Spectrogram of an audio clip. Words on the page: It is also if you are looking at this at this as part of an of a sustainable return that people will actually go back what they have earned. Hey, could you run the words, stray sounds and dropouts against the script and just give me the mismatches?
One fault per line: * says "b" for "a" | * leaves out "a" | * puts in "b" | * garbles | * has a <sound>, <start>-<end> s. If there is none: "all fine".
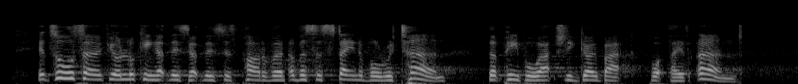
all fine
